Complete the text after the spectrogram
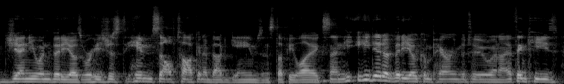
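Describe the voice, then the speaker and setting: A man talking in a casual, rambling monologue as he answers viewer questions, stumbling over words, interrupting himself and speaking bluntly. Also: on the low side. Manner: blunt, swears freely.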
